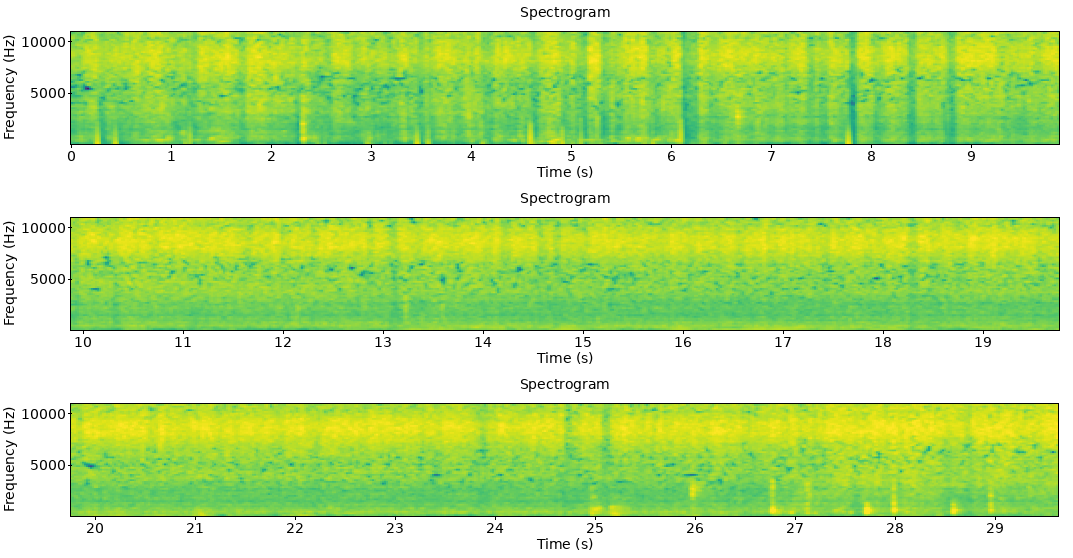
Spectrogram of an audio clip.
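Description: Cubed potatoes frying in hot oil in a nonstick wok with a steady sizzle. Knocks and scrapes from a spatula come thickly over the first several seconds as the pieces go in and are turned, and fewer after that.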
